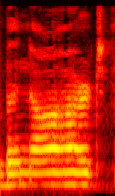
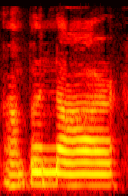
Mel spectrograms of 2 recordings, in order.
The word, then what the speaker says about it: Bonnard: We're going to talk today about Pierre Bonnard, American pronunciation Bonnard, French pronunciation Bonnard. You may hear me do both.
